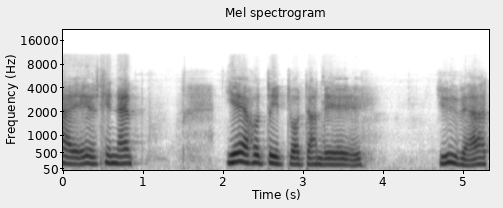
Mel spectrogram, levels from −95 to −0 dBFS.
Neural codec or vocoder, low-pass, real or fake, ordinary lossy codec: codec, 16 kHz in and 24 kHz out, 0.8 kbps, FocalCodec, streaming, 65536 codes; 10.8 kHz; fake; none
